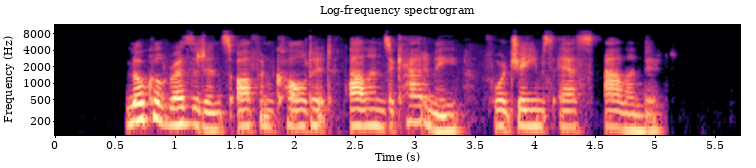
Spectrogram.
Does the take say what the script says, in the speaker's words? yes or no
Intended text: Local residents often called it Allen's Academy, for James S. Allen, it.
yes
